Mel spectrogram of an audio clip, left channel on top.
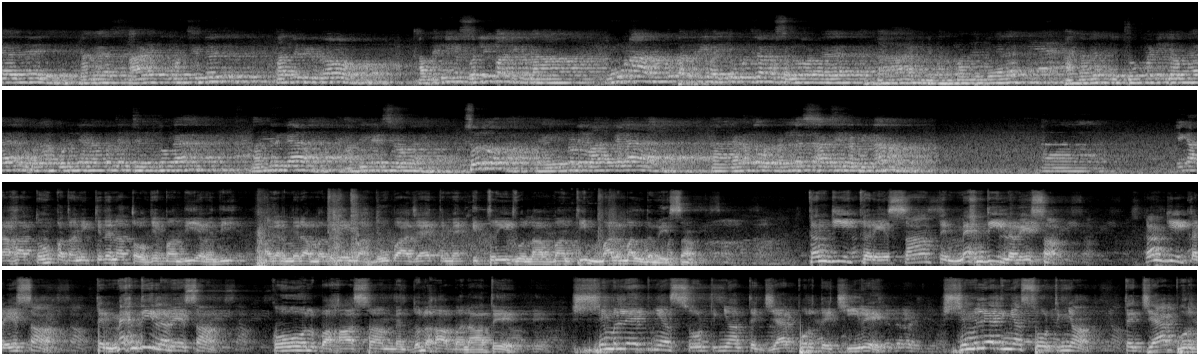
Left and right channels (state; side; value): different; both; correlation 0.00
